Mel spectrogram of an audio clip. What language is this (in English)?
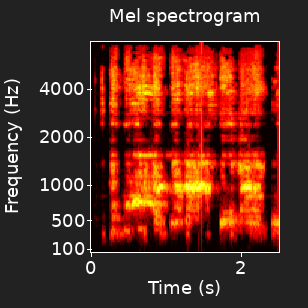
Pashto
